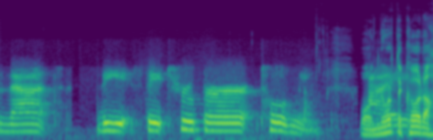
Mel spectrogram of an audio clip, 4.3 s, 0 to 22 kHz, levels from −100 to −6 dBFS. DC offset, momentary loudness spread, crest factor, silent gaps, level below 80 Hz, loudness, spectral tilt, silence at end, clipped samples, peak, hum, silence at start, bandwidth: under 0.1%; 9 LU; 18 dB; none; -64 dBFS; -28 LUFS; -6.5 dB/octave; 0 s; under 0.1%; -10 dBFS; none; 0 s; 10.5 kHz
